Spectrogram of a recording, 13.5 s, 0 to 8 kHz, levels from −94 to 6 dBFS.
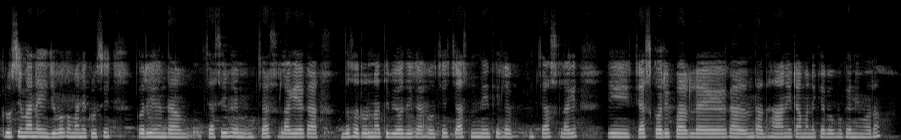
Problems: constant background noise, continuous background conversations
